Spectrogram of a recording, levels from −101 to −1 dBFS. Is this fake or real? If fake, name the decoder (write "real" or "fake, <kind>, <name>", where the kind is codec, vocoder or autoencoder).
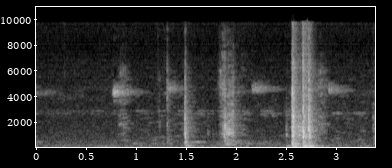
fake, vocoder, Vocos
